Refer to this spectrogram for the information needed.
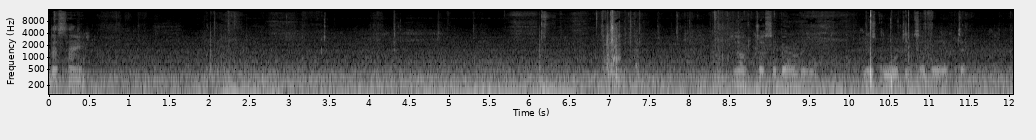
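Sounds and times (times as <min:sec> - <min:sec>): car interior rumble while driving: 0:00.0 - 0:12.0.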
